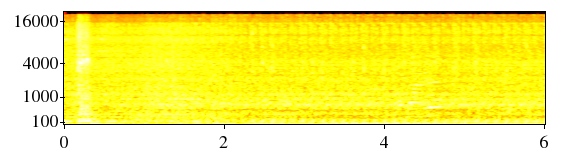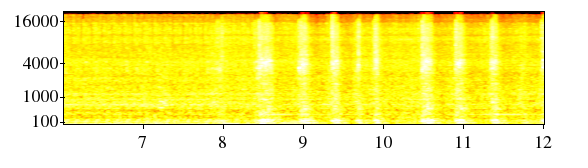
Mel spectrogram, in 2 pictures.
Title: Engine sound check ripair genuine Crank #shorts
